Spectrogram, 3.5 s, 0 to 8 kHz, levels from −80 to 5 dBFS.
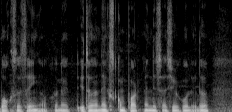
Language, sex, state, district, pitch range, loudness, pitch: Nagamese, male, Nagaland, Dimapur, 75-90 Hz, -21 LUFS, 80 Hz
